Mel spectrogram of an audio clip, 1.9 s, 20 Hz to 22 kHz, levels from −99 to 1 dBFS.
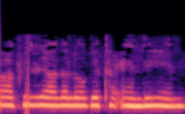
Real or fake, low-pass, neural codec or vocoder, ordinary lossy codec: real; 7.2 kHz; none; MP3, 32 kbps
